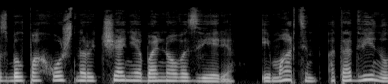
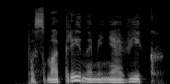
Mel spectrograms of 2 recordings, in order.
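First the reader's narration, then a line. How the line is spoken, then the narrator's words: Surprisingly soft request. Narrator (Russian): попросил Мартин удивительно мягко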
